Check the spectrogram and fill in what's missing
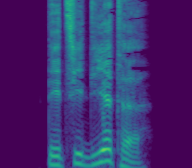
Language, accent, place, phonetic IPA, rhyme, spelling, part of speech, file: German, Germany, Berlin, [det͡siˈdiːɐ̯tə], -iːɐ̯tə, dezidierte, adjective, De-dezidierte.ogg
- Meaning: inflection of dezidiert: 1. strong/mixed nominative/accusative feminine singular 2. strong nominative/accusative plural 3. weak nominative all-gender singular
